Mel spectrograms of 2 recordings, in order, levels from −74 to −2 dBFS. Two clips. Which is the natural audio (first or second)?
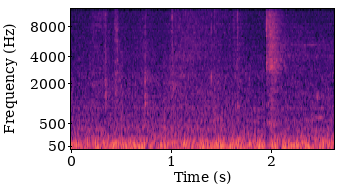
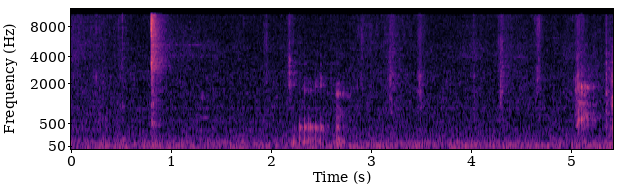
second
